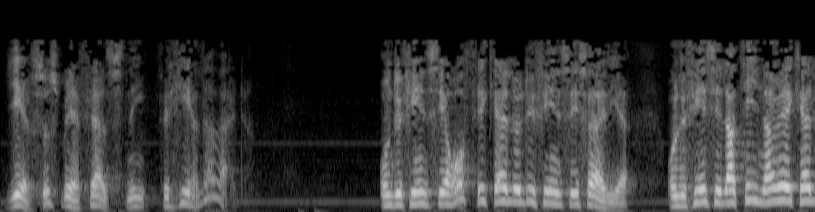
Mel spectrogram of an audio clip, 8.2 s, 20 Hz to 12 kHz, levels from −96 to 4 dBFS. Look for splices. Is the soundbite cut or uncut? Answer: uncut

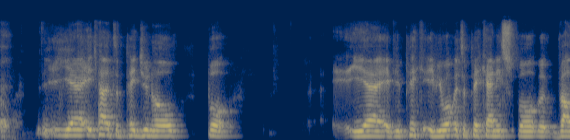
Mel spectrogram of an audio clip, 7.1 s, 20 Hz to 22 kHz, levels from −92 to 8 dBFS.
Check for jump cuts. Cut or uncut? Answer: cut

